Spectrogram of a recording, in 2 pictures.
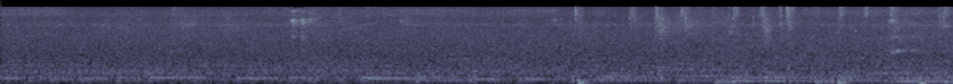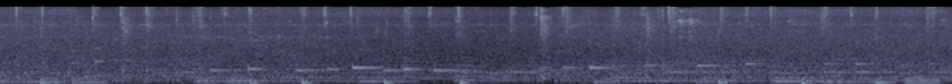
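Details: Continuous background music over a broad wash of surf-like noise, steady and even throughout with no distinct calls standing out.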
